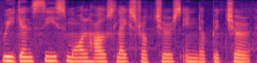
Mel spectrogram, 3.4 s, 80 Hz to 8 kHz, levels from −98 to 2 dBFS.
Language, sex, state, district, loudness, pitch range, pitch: English, female, Assam, Kamrup Metropolitan, -18 LUFS, 165-190 Hz, 170 Hz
